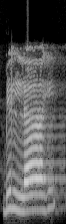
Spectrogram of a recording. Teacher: اللہ کے لام سے پہلے زیر ہے تو اس کو نرم پڑھیں گے، باریک پڑھیں گے۔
